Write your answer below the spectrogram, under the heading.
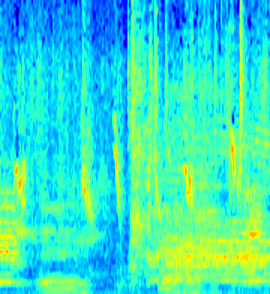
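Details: Awaridi goat giving two drawn-out, nasal, harmonic bleats, each about half a second long and roughly a second apart, with soft human voices and light background noise.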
